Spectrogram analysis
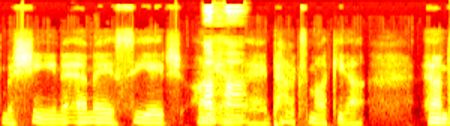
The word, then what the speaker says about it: Pax Machina: It's called Pax Machina. It's spelled P like Paul, AX, Machina like machine, Uh-huh. Machina, Pax Machina.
